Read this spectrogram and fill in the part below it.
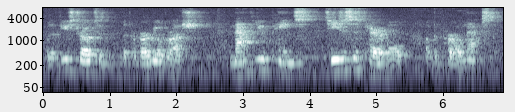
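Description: Man preaching in an echoey church. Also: mid-range voice. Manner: measured preaching, voice rising and falling at phrase ends. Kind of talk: sermon. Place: small church sanctuary. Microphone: far camera, pulpit mic. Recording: very echoey church from far off, faint noise.

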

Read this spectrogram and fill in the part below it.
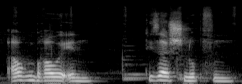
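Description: A woman with a cold hosting a self-help channel, calmly guiding a tapping session and repeating short phrases between named tapping points. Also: fairly low pitch, unhurried, soft background music. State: has a cold. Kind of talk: guided EFT tapping session.

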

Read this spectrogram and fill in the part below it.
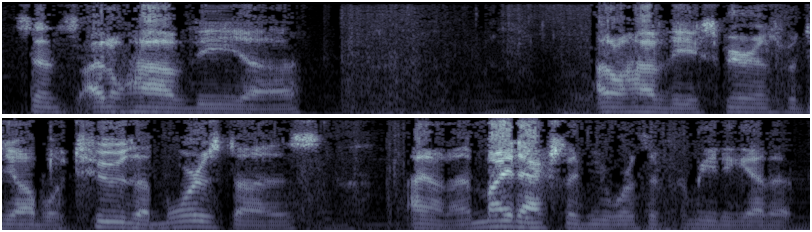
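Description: A man's voice: on the low side, a little fast, pushed and bright, rough recording. A man in his twenties casually streaming a game, rambling and reading the chat aloud. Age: 20s. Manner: rambling, reads chat aloud, many fillers. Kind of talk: casual live-stream chat while gaming.

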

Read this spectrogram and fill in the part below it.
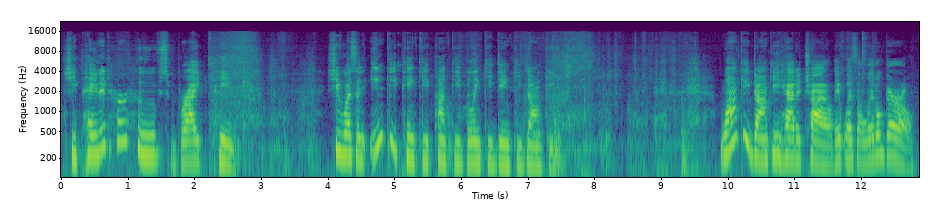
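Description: Older lady doing a kids storybook read-aloud, playful and sing-song, takes her time, really animated pitch. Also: slow pace, long pauses, slight background noise. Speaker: grandmother reading a picture book aloud.

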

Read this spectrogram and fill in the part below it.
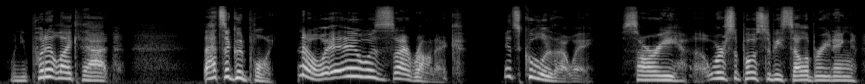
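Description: A woman's voice: mid-range voice, no room sound, clean studio sound. A woman playing a plucky, proud young female adventurer in a video game, with a casual, slangy, sardonic delivery. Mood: defensive, mopey.

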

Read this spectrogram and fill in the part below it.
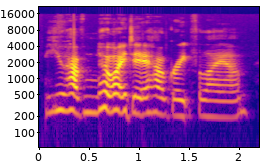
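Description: A woman's voice: a little high, fairly even intonation, a little fast, fairly bright tone, natural voice. An actress playing a caring, tired woman doctor in a naturalistic audio drama, speaking earnestly and hesitantly. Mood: flustered. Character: anxious, caring, tired young female doctor. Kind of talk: naturalistic audio drama, confessional podcast narration.

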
